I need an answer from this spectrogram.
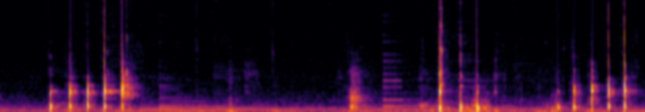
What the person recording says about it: నేను ఇట్లా కొడితే మనకు అర్థమైపోతుంది, చెక్ చేయలేదు. ఈ సౌండ్ తేడా ఉంటుంది.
